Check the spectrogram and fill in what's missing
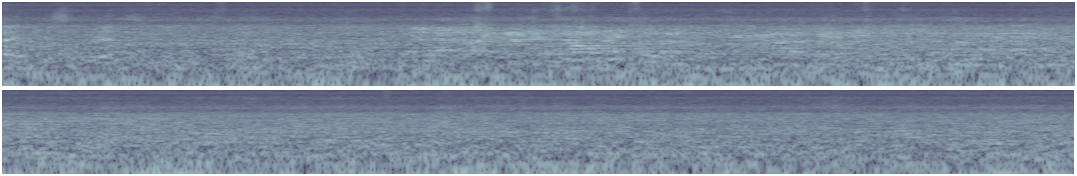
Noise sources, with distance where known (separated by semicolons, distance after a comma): person or small group talking, far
